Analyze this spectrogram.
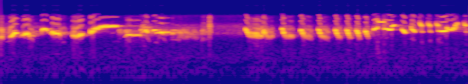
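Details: Female white-rumped shama calling to a male: slurred, warbling whistles, then a brief hush, then a fast series of sharp, evenly spaced chips rising into high twittering notes. Nothing else is heard.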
